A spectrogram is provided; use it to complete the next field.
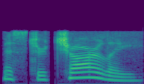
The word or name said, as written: Mr. Charlie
